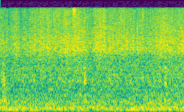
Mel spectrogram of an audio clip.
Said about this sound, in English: All right, well, you can hear the rain. It's like hard for me to see.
